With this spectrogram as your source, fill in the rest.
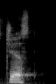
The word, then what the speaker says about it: just: Things just shouldn't be so complicated. and things just shouldn't be. So the T in just is silent and the T in shouldn't silent. Things just shouldn't be so complicated.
